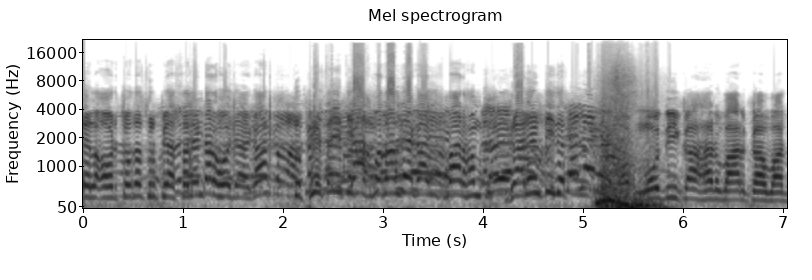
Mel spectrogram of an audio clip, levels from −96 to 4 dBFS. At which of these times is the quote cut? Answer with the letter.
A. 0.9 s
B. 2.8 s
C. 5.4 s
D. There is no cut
C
